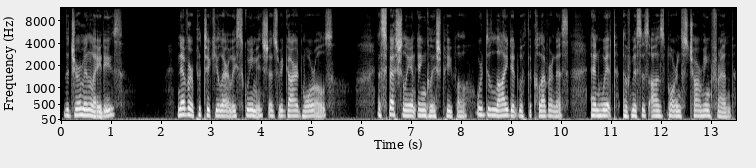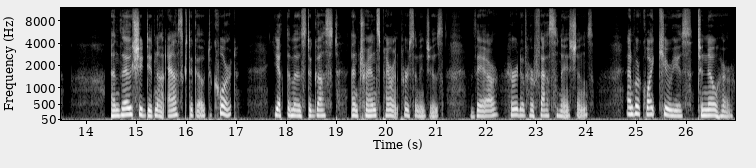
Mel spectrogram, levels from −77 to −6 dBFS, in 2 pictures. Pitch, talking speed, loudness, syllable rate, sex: 165 Hz, 120 wpm, -16 LUFS, 4.2 syllables/s, female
